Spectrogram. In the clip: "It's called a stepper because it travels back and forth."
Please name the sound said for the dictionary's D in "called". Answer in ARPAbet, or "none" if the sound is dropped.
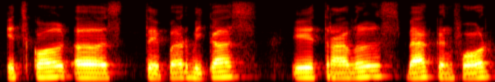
D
